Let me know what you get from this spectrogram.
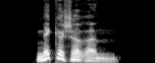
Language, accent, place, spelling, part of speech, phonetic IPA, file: German, Germany, Berlin, neckischerem, adjective, [ˈnɛkɪʃəʁəm], De-neckischerem.ogg
- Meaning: strong dative masculine/neuter singular comparative degree of neckisch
